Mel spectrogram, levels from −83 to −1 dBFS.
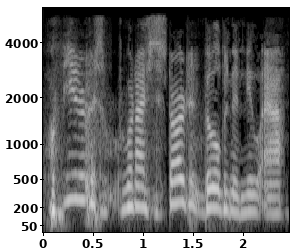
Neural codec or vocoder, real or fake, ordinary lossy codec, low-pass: autoencoder, 44.1 kHz, a latent of 192 numbers a frame, MeloTTS; fake; AAC, 24 kbps; 5.4 kHz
